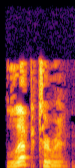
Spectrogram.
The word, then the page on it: leptorrhine: British English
